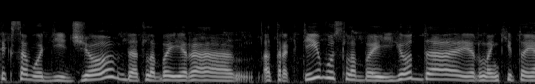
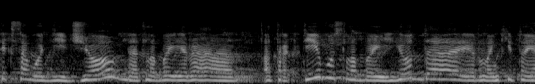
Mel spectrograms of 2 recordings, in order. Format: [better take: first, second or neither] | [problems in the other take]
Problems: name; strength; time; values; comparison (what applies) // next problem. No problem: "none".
first | room echo; dies away in 1.3 s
